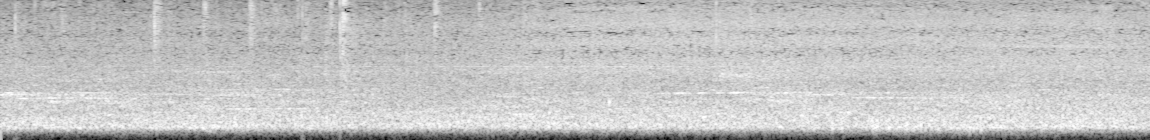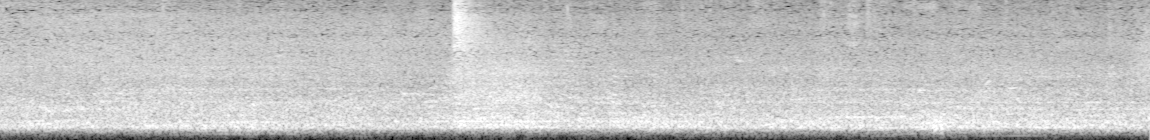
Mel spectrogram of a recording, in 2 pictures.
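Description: A steady murmur of people and distant traffic fills an open walkway.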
